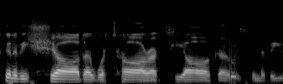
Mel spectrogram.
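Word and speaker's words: Ouattara: So, Alara, how is it pronounced? Watara. Watara.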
